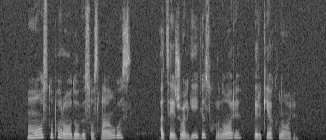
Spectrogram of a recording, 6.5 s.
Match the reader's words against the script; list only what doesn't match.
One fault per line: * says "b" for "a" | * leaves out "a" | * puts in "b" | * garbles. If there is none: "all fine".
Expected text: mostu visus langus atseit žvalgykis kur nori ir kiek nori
* puts in "parodau"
